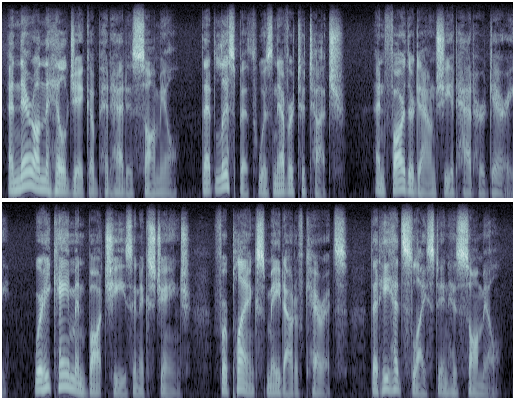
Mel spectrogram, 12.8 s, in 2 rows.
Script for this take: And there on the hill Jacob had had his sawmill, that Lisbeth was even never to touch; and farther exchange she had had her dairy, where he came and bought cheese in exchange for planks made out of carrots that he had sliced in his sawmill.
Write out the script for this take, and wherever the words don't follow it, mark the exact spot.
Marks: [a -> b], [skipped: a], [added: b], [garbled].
And there on the hill Jacob had had his sawmill, that Lisbeth was [skipped: even] never to touch; and farther [exchange -> down] she had had her dairy, where he came and bought cheese in exchange for planks made out of carrots that he had sliced in his sawmill.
